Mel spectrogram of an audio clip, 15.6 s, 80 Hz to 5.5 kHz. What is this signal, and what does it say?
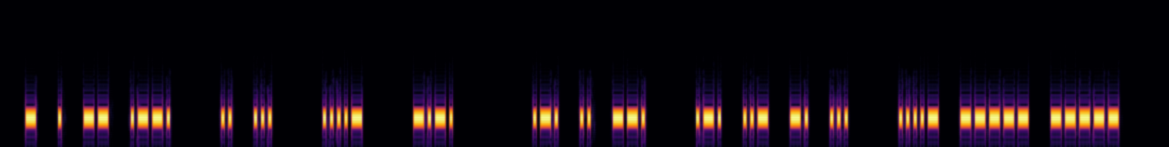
Morse code, heard as a keyed tone, about 25 wpm, spaced as for 18 wpm, 590 Hz. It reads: TEMP IS 4 C RIG RUNS 400
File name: qso218 18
